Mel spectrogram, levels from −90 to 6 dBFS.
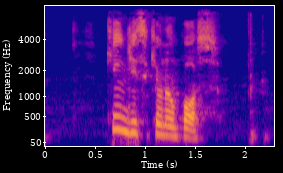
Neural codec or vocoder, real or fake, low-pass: none; real; 7.2 kHz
